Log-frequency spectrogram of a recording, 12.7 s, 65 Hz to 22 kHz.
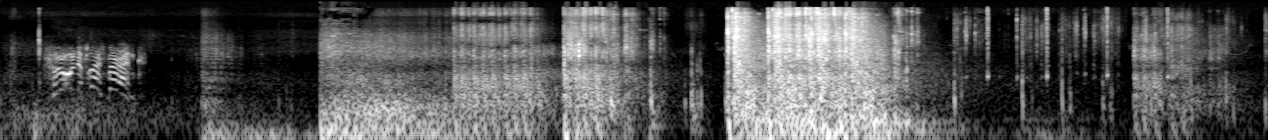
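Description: Counter-Strike 2 gunfire comes in bursts of sharp rifle shots and rattling volleys between quieter stretches of in-game sound. Footsteps and other game noise fill the gaps.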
